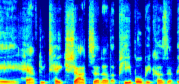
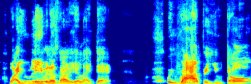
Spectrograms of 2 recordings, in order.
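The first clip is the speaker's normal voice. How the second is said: mock tearful drunk pleading voice, higher; 7 semitones higher than usual. Imitating a drunk caller who is close to tears, pleading with Tariq: imitating a drunk man holding back tears.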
